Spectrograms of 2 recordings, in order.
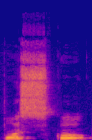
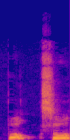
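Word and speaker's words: POCSO: योग्य जो बात है आम तौर पर इसका उच्चारण है वो पोस्को किया जाता है कई लोगों के द्वारा जो गलत है इसका सही उच्चारण पोक्सो है पोक्सो पोसो प्रोटेक्शन ऑफ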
